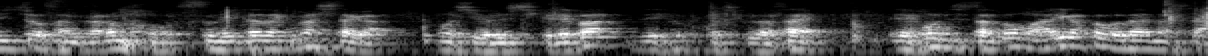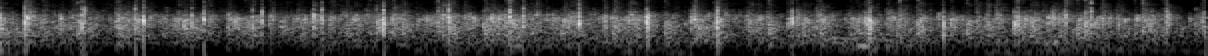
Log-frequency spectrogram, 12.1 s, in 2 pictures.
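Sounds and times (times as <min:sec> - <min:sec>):
speech: 0:00.0 - 0:06.3
audience applause: 0:06.0 - 0:12.0.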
